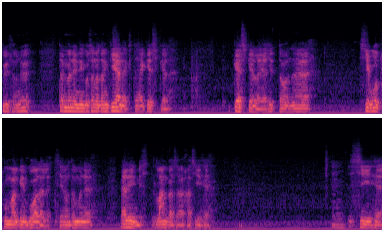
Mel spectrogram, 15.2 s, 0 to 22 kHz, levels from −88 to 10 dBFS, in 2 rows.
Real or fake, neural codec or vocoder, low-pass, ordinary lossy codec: real; none; 14.4 kHz; none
